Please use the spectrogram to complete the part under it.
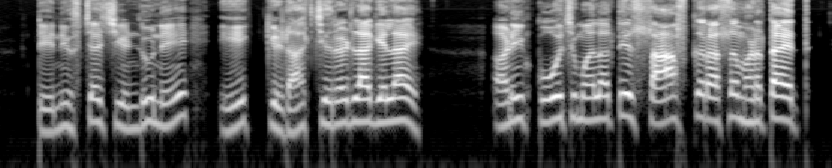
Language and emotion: Marathi, disgusted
